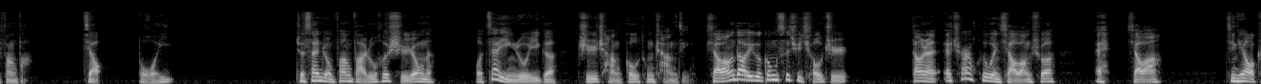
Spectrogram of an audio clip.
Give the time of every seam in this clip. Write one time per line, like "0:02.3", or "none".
0:07.0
